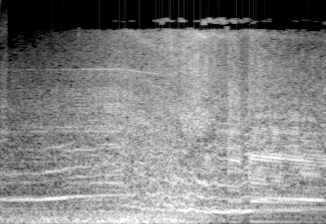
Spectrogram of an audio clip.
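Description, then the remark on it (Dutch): A voice imitates a braking truck downshifting, a loud, sustained rumbling growl with shifting tonal whines that dip and rise over about three seconds. “en dus af en toe, ja, ik, het, ik, kan het niet goed omschrijven, maar het, het, het, het, het, klinkt een beetje als een vrachtwagen die terugschakelt.”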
